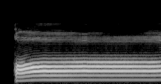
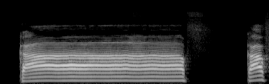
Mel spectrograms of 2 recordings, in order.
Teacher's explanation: কাফ উচ্চারণ করার সময় ঠোট দুটো খুলে যাবে। আর কফ উচ্চারণ করার সময় ঠোট দুটো গোল হবে। এবং তিন আলিফ পরিমাণ টান হবে।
